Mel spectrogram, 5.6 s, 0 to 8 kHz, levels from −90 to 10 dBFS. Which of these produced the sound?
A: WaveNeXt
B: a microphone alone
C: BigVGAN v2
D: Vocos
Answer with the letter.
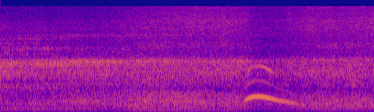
B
